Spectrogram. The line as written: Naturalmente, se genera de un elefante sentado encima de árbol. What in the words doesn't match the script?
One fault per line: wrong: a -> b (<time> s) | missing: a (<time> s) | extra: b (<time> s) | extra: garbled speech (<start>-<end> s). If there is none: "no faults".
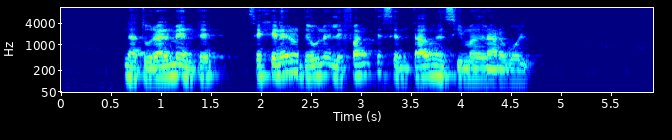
no faults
